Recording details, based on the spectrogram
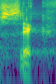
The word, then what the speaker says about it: Sikh: As you'll hear, Valerie is part of the Sikh faith tradition, the S-I-K-H. She pronounces the word Sikh, which is the traditional and, I believe, the correct pronunciation in Punjabi. But in Western countries, we often pronounce it Sikh, so that it's not confused with the English word Sikh.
